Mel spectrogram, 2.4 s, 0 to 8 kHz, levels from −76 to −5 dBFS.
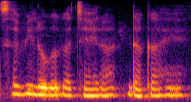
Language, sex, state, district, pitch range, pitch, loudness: Hindi, female, Arunachal Pradesh, Papum Pare, 195-220 Hz, 205 Hz, -15 LUFS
